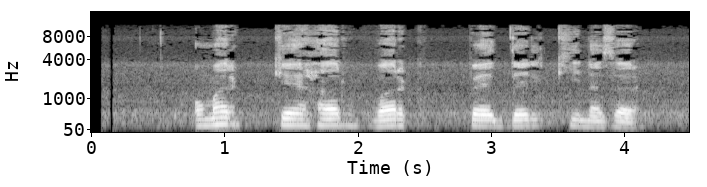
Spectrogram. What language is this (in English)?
Urdu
